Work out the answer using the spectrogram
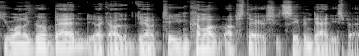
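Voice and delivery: ordinary talk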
